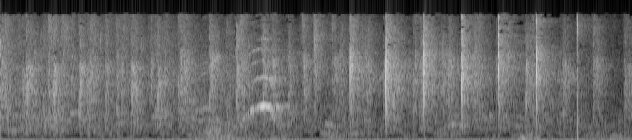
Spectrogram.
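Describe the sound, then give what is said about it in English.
Applause at an open mic night for a performer: a steady patter of many hands clapping, ending in a few louder, evenly spaced claps. “Another round of applause there.”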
